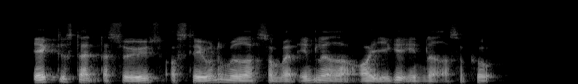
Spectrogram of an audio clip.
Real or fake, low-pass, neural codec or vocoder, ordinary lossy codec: real; 7.2 kHz; none; Opus, 32 kbps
